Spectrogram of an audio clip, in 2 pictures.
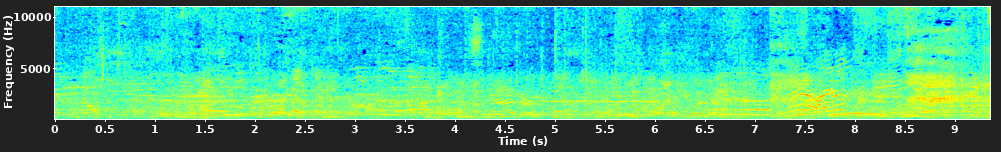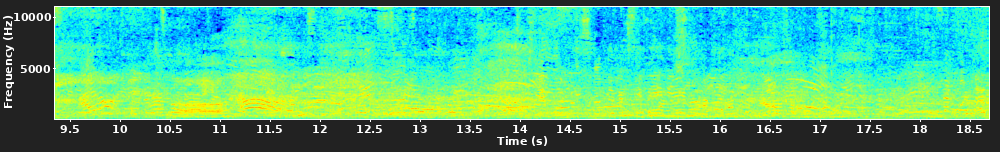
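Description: Carousel music plays nearby.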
